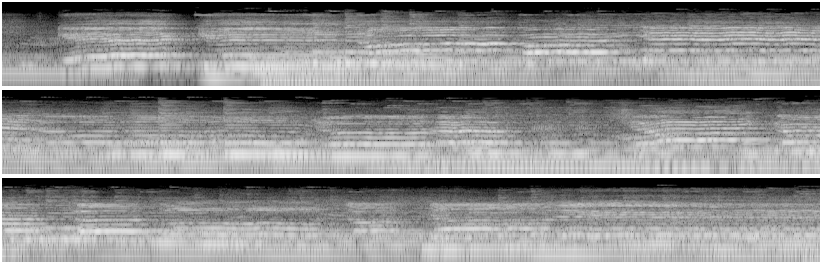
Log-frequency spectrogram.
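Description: A woman singing a melody with vibrato into a microphone, over an accompaniment of held chords and bass notes that change every couple of seconds.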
